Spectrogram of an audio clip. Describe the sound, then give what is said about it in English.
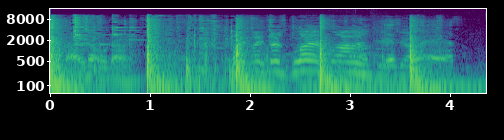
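A series of about five heavy strikes, roughly a second apart, with glass shattering and clinking as city emergency services force a door, while voices talk and shout in between. “Wait, there's glass.”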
